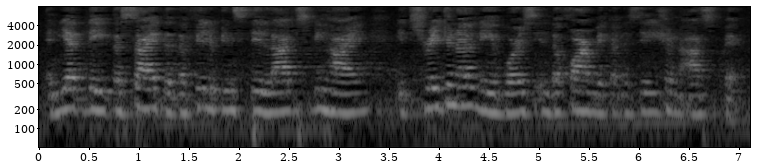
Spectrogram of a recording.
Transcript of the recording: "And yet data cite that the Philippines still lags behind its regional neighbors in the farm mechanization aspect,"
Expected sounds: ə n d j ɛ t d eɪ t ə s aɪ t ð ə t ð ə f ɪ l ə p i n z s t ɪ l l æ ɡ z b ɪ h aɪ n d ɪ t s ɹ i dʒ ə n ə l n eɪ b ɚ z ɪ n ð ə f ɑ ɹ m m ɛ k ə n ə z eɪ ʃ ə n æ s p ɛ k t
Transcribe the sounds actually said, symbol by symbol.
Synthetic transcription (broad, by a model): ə n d j ɛ t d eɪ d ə s aɪ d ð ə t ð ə f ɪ l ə p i n s t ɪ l l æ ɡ s b ɪ h aɪ n d ɪ t s ɹ i dʒ ə n ə l n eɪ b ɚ s ɪ n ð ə f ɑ ɹ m m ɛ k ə n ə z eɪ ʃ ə n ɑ s p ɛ k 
